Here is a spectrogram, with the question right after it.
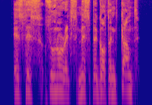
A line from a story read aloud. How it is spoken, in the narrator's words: He snarled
